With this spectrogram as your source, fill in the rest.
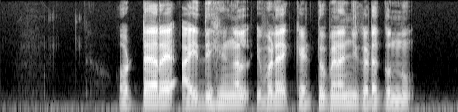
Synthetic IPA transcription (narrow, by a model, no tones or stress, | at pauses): o̞ʈːe̞ːre̞ʔɐjd̪iɦɐŋːɐɭiʋiɽe̞ke̞ʈːupiɳɐɲːukiɽɐkːunːṵ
